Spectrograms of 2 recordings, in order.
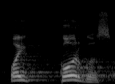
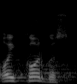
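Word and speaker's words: οἰκουργός: grego também ela significa oi corgos oi corgos o i k o u r g o s beleza barbada de pronunciar que que significa isso além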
